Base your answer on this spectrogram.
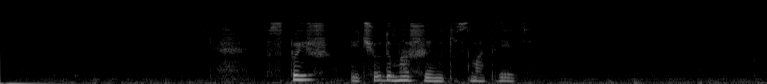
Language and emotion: Russian, neutral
